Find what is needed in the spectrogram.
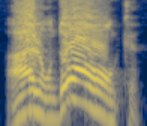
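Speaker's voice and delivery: loud, slow, angry outburst; impatient anger. A narrator's reading. Biassou snaps at the frozen prisoner, loud and angry. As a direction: bark it out, losing patience. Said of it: "d'un ton d'impatience et de colère".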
